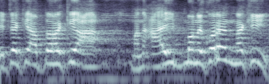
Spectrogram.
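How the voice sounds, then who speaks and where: A man's raised, projected voice amid noticeable background noise and audible room echo. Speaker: Islamic preacher. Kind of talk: sermon. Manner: loud; impassioned, rising volume.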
